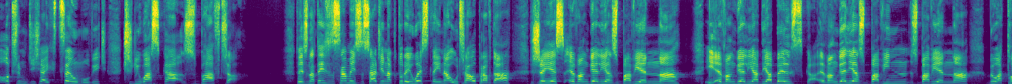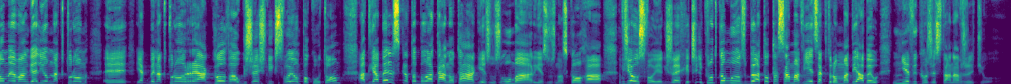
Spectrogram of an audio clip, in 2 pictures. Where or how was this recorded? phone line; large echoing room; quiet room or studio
large echoing room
